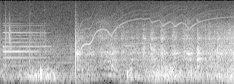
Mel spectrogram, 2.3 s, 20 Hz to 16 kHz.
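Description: Peugeot 206 XS Group A rally car's engine heard from inside the cabin while the car is stopped: about three quarters of a second in it revs up in a rising whine, then rises and falls in short blips as the car gets going again.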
